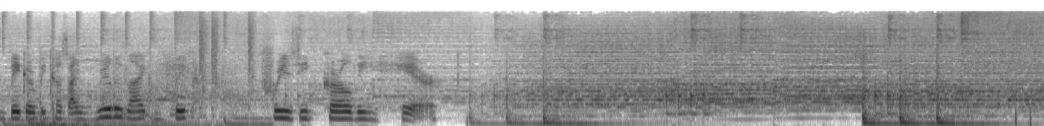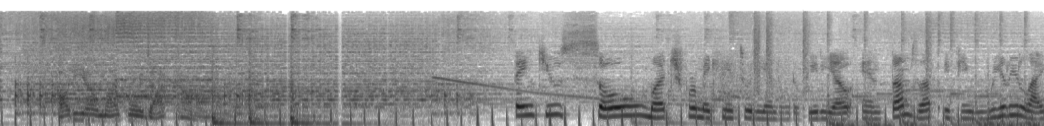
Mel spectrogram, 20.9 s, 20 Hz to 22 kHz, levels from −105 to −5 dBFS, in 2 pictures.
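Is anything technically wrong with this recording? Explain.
Yes, there are two problems, and they overlap for a couple of seconds.

From 10.16 s to the end there's a train of clicks, a regular ticking at about 6.9 per second, peaking a few dB above the audio and audible in the quiet bits too. Same-shaped pulses at a steady rate point to something injecting them, likely electrical interference or a faulty connection.

Between 13.07 and 14.87 s you get repeated stalls, a stutter. Packets arrived late, so the jitter buffer kept running dry and the receiver held the last sound, fading it in longer waits, up to 51 ms. Nothing's lost, but about 235 ms is stretched filler, so it drags and hiccups.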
